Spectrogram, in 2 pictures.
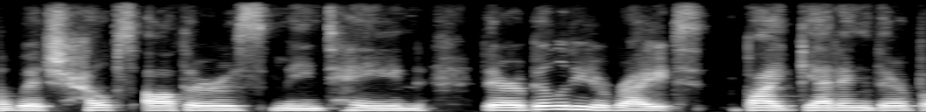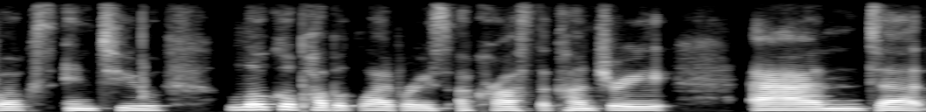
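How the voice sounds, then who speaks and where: A Canadian woman with a Vancouver accent speaks in a low, easygoing voice. She is an author guest in a relaxed interview, and her talk rambles with fillers and quick laughs. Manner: chatty, laughs often, many "you know" fillers. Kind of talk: casual interview conversation.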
